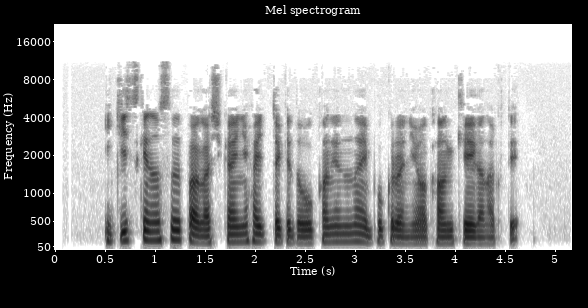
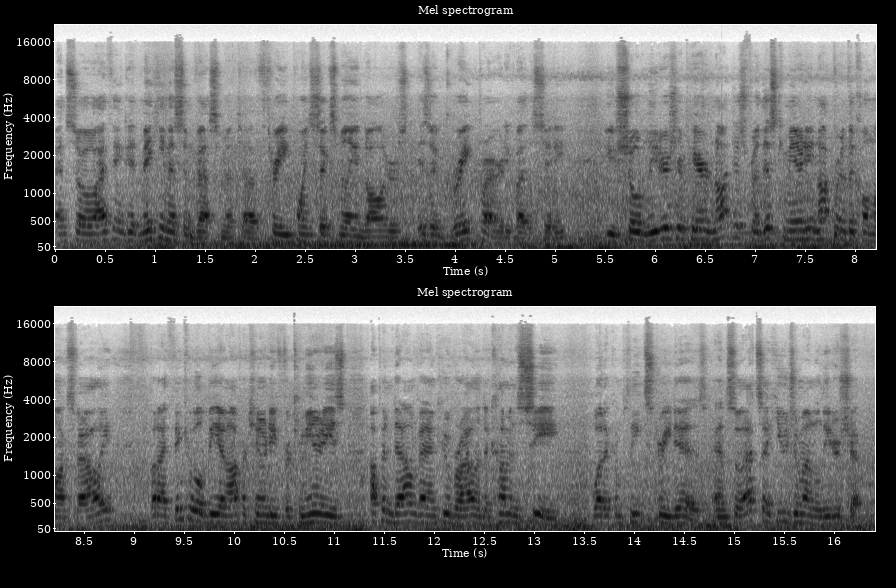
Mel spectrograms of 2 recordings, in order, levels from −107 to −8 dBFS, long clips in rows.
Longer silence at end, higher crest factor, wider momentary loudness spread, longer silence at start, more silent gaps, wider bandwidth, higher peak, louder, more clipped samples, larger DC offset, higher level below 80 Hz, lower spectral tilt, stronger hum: first, 0.55 s vs 0 s; about the same, 18 dB vs 14 dB; about the same, 7 LU vs 5 LU; first, 0.5 s vs 0 s; neither; second, 11 kHz vs 16.5 kHz; about the same, -6 dBFS vs -6 dBFS; second, -25 LUFS vs -21 LUFS; neither; second, under 0.1% vs 0.7%; second, -78 dBFS vs -26 dBFS; about the same, -6.5 dB/octave vs -5.5 dB/octave; neither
